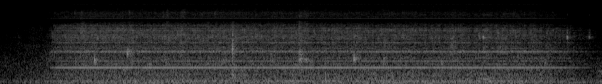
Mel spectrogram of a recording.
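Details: CGX telescope mount slewing before firmware updates of hand controller and mount controller: loud, steady, high whining tone with faint ticking; outdated firmware drives the stepper motors noisily, silent after full upgrade.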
